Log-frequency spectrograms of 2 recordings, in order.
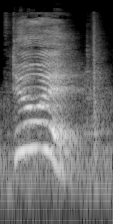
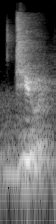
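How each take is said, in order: First: It is said in his ordinary voice. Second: It is said in an impression of Sid.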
